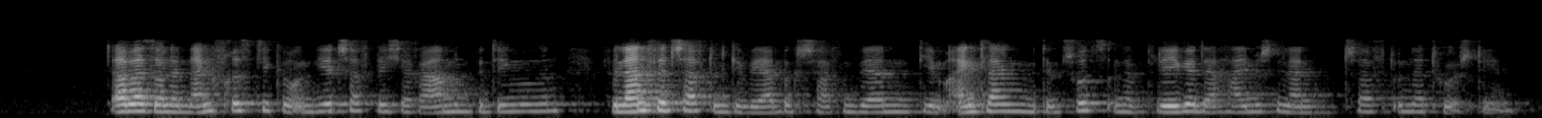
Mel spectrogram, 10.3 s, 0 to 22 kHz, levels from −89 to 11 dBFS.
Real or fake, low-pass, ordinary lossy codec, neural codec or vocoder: real; 5.4 kHz; Opus, 32 kbps; none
